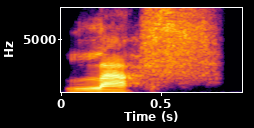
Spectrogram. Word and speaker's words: laugh: La palabra es laugh. Laugh. Aunque se escriba Sí. laug, ¿verdad? Es como que si fuera L-A-F.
